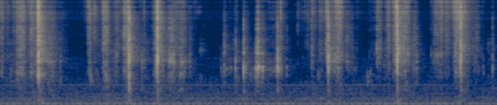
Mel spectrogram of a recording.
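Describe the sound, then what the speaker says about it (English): Onions being diced with a knife on a cutting board for a bacon cheeseburger pie, sharp irregular chopping taps coming close and fairly loud, with no talk over them. "Dice your onions."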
